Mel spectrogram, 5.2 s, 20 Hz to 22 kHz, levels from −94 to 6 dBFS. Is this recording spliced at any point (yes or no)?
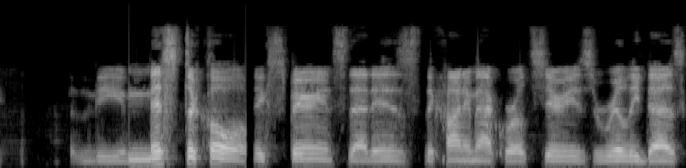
yes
